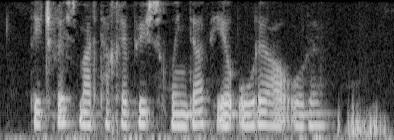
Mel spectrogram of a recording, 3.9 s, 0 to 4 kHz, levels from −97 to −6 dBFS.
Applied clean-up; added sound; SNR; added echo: none; Dog; 17 dB; none.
